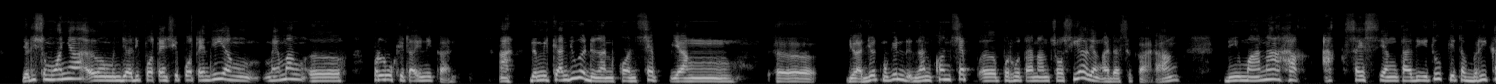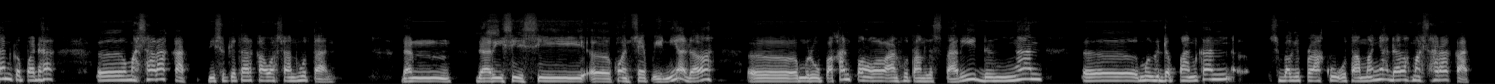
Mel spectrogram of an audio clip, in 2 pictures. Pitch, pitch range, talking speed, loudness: 180 Hz, 155-205 Hz, 110 wpm, -25 LUFS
